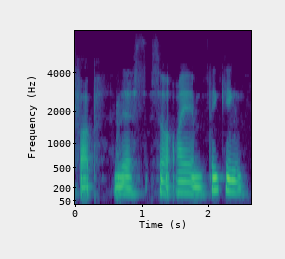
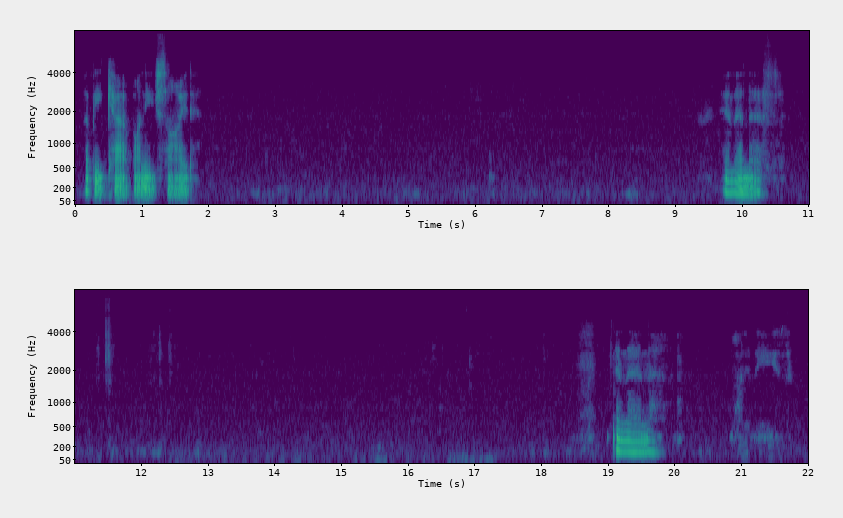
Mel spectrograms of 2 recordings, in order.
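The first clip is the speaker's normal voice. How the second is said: hushed whisper, much quieter; 9 dB quieter than usual. While beading, the speaker walks through adding each bead, whispering. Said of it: "I don't know why I'm whispering".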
